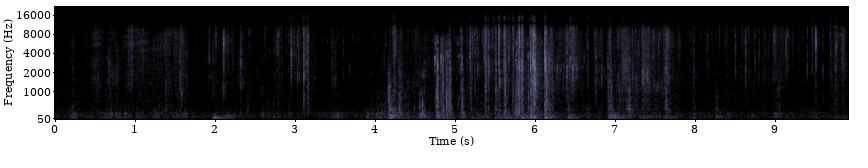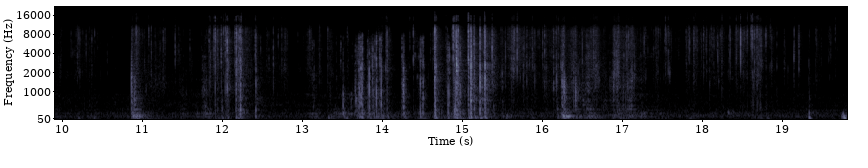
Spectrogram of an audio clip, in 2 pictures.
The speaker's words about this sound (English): Just one moment while we shuffle our cards.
